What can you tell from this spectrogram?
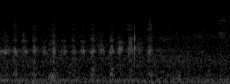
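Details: Quick rhythmic breathy panting at a whelping spot with day-old puppies that cannot yet see, hear or walk, a low continuous hum running beneath the pulses.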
